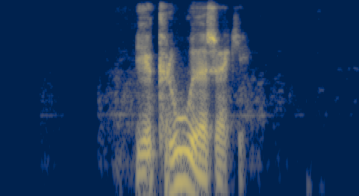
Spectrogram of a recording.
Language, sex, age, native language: Icelandic, male, 20-29, Icelandic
